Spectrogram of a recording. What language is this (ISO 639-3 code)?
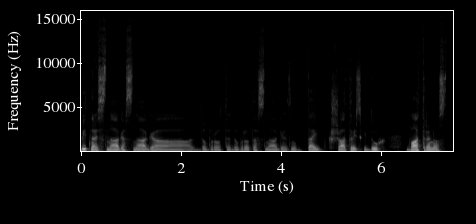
hrv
